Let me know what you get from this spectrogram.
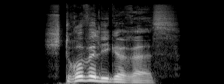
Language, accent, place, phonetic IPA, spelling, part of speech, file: German, Germany, Berlin, [ˈʃtʁʊvəlɪɡəʁəs], struwweligeres, adjective, De-struwweligeres.ogg
- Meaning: strong/mixed nominative/accusative neuter singular comparative degree of struwwelig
